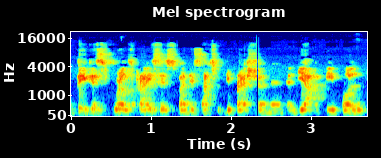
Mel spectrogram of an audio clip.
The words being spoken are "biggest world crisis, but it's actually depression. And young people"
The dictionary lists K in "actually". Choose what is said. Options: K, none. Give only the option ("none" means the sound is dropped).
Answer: none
